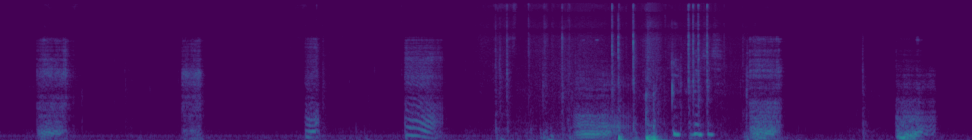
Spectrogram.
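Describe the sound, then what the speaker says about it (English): Fart sound effects played by an Alexa smart speaker: a string of short, separate farts spaced a second or two apart, with a longer, louder, sputtering burst in the middle, close and clear. "Shuffling to the fart beat."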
